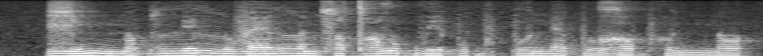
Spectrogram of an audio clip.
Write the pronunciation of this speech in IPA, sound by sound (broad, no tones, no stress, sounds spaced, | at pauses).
ɣ e nː ɒ b lː e lː o β æ lː ɒ n s o dˤ i ðˤ u b w e p o b o p o n æ p o ɣ ɒ b h o nː ɒ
